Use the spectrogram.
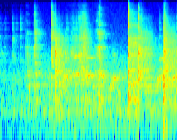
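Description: Metal conical hop spider being hung on the edge of a brewing kettle, clinking and scraping metal-on-metal with a few sharper knocks, close and moderately loud, no talking.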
